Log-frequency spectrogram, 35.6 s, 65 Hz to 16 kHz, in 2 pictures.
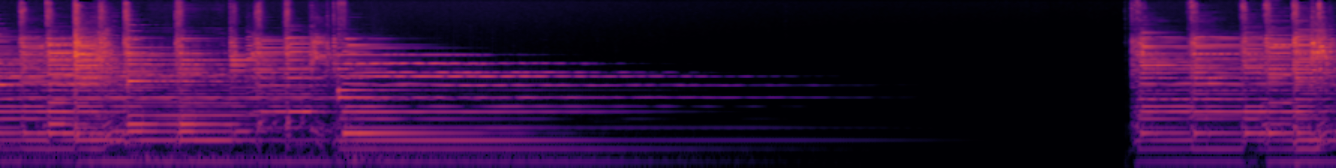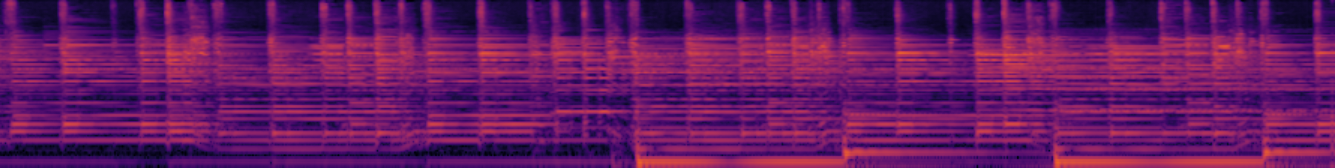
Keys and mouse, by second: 1.8 k, 4.9 click, 5.7-7.6 middle drag, 6.9 k, 10.1-11.8 middle drag, 11.8-13.7 right drag, 13.7 g, 17.1 ctrl+z, 18.6-20.4 drag, 19.4-20.5 right drag, 19.8 middle click, 21.9 KP_1, 22.6 z, 23.4 z, 23.8-27.0 middle drag, 26.5 g, 30.1-31.8 drag, 30.9-33.5 right drag, 32.8 g, 34.8-35.6 middle drag.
